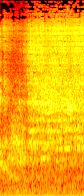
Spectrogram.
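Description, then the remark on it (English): A toilet flushes, a steady, loud rush of swirling water that swells slightly and fills the short moment without any voices over it. “Straight flushed.”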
